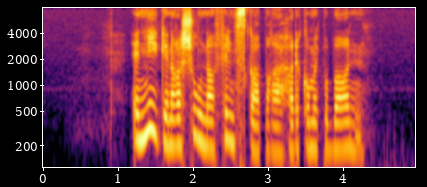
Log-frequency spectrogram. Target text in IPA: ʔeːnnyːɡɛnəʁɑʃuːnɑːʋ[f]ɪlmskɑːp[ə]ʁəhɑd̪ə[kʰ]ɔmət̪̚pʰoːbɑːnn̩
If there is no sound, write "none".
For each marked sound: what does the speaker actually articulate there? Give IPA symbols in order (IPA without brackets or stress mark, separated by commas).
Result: f, ə, kʰ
